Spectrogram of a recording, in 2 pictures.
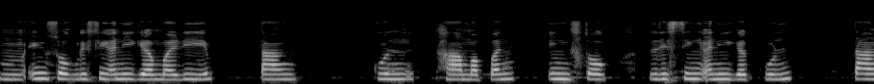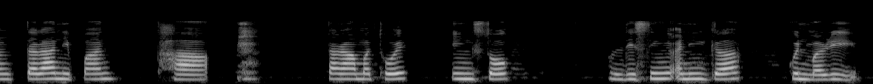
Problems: none marked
